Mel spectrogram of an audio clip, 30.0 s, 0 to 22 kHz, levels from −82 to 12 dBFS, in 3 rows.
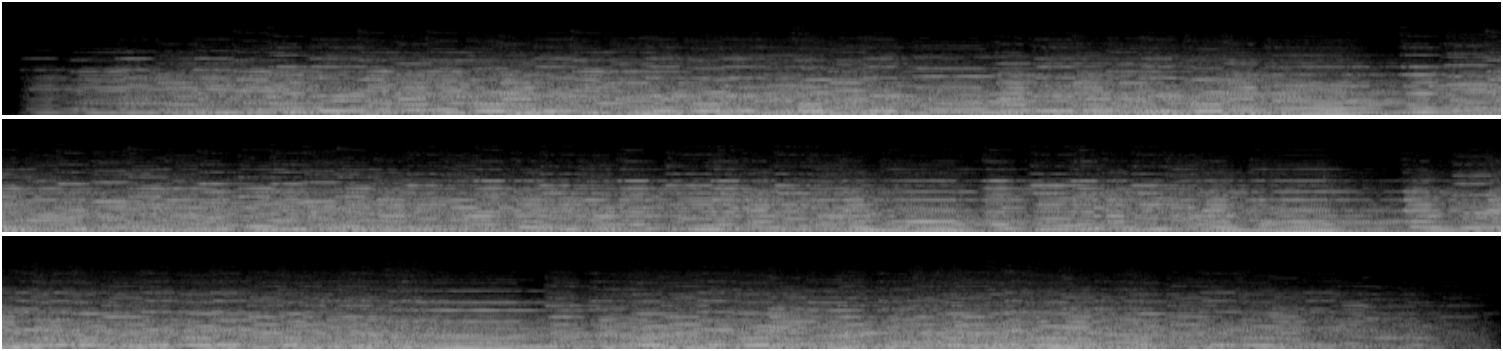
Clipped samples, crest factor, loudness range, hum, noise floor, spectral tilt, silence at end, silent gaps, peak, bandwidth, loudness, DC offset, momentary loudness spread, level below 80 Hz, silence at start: under 0.1%; 14 dB; 2 LU; none; -47 dBFS; -9 dB/octave; 0.15 s; none; -12 dBFS; 8.4 kHz; -27 LUFS; under 0.1%; 5 LU; -36 dBFS; 0.2 s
